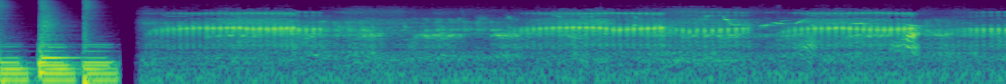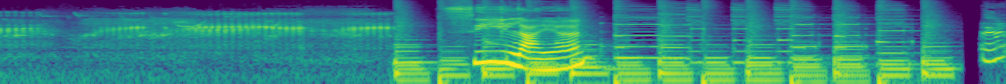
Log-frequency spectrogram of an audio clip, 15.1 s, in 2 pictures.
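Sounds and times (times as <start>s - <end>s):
frog croaking: 1.0s - 10.6s.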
